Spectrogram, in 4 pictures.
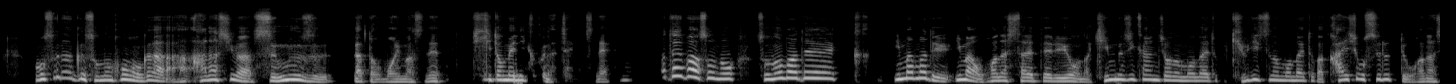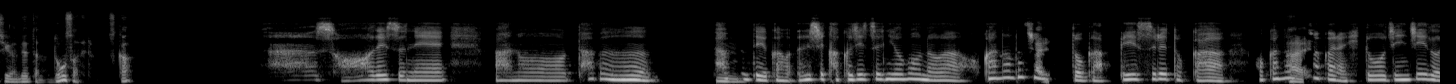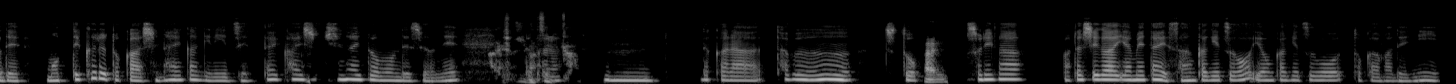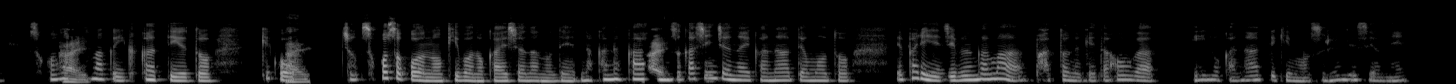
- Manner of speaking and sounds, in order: tapping; other noise
- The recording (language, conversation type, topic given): Japanese, advice, 現職の会社に転職の意思をどのように伝えるべきですか？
